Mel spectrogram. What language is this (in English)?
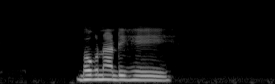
Santali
